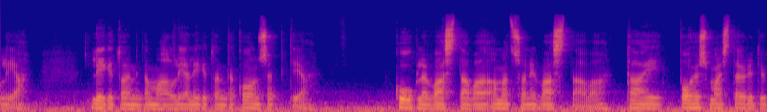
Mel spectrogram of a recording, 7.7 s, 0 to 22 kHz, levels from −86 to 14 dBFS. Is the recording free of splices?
yes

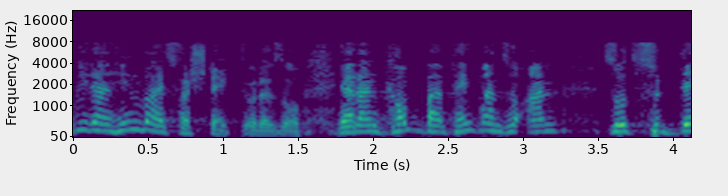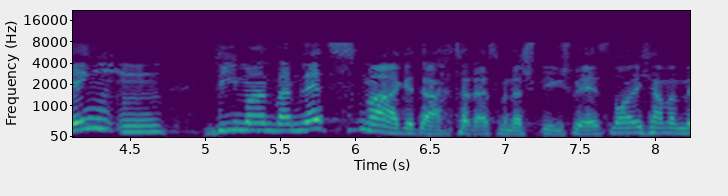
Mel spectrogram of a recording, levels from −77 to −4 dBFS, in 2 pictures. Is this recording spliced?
no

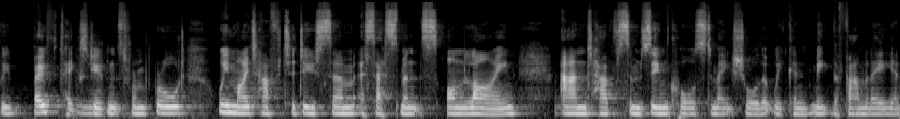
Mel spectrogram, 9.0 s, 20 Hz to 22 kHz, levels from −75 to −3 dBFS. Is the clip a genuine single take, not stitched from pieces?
yes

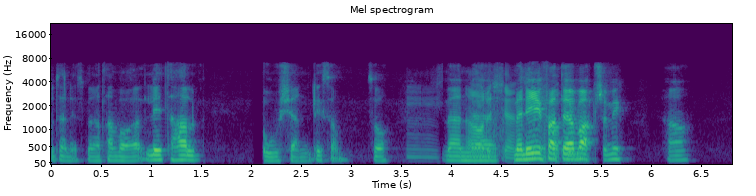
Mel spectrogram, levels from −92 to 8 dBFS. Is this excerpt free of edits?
yes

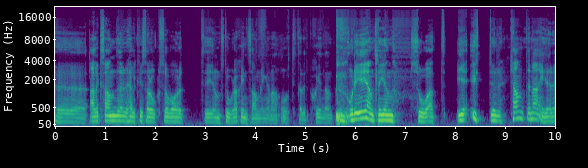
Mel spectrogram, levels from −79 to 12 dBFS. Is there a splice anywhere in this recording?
no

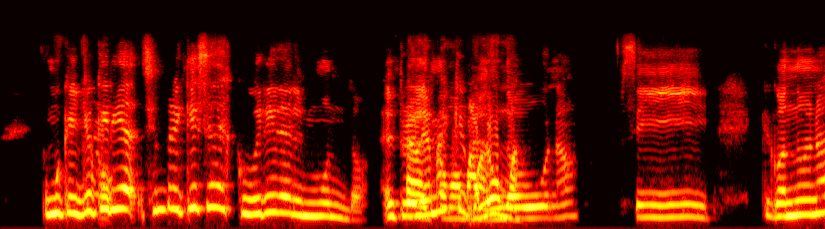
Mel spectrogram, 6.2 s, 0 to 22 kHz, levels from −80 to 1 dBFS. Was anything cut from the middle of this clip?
no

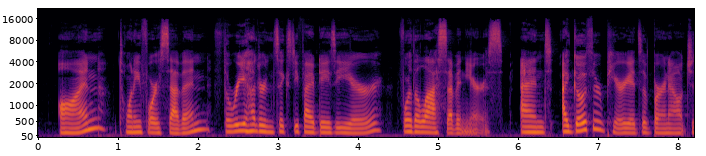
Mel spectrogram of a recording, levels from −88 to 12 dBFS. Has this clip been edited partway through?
yes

